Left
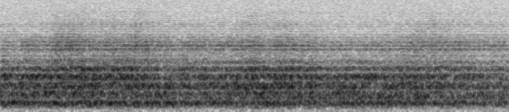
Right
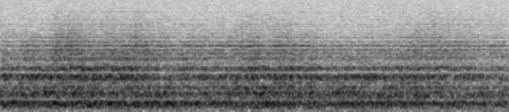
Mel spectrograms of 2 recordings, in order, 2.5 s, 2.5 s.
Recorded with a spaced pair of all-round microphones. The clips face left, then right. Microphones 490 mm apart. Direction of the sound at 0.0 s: 45° right (ahead or behind).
